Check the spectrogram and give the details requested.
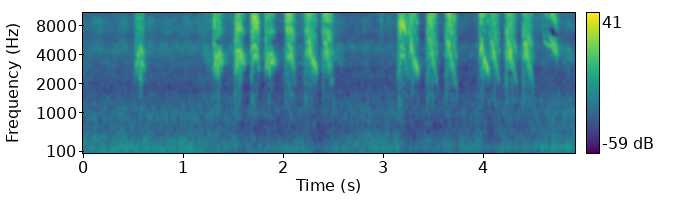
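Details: Juvenile Eurasian tree sparrow on 22 August 2021 calling in two rapid bursts of bright, high chirps, each run holding six or seven notes at an even quick pace with a short pause between runs.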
